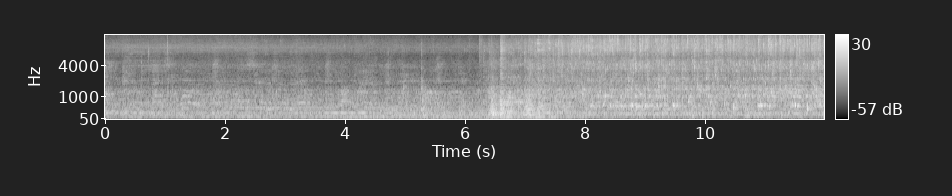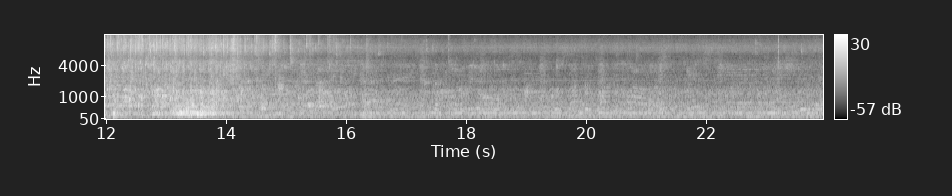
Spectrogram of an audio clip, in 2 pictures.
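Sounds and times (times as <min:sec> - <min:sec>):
toilet flushing: 0:05.7 - 0:23.9.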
